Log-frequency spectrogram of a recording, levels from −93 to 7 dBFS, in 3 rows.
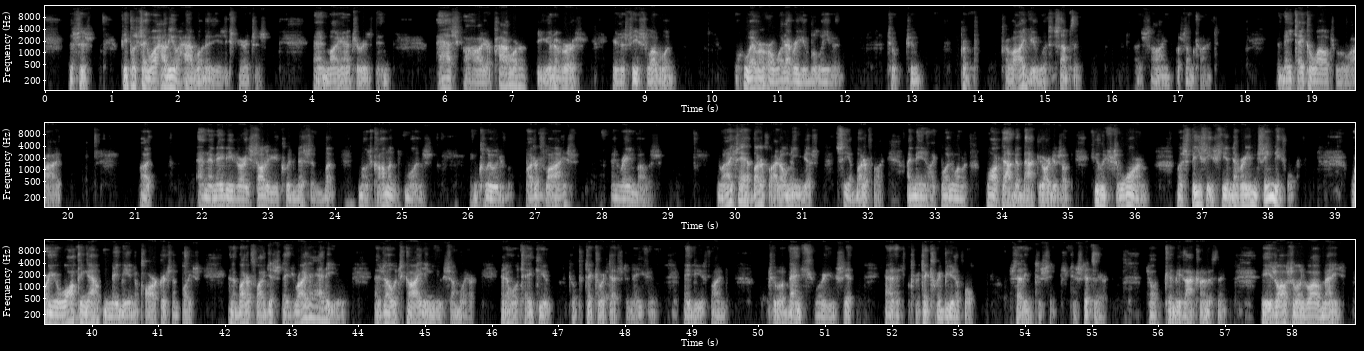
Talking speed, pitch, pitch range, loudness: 175 wpm, 110 Hz, 100-130 Hz, -24 LUFS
